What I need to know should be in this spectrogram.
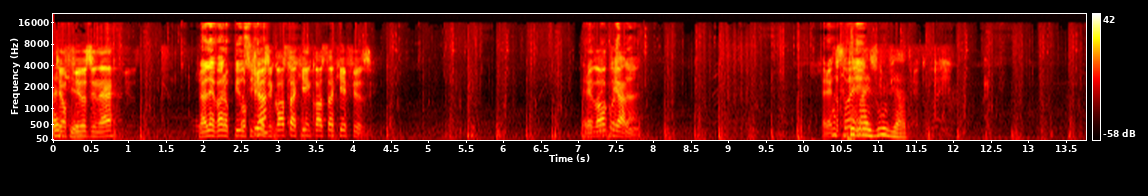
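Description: Footsteps tread on hard ground.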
